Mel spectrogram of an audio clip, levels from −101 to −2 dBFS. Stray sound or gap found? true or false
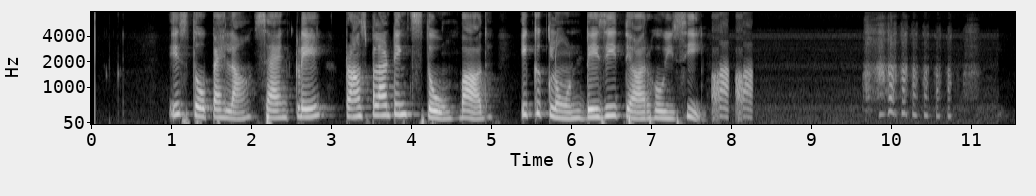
true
